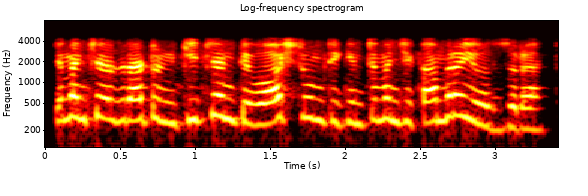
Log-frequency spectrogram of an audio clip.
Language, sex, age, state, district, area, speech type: Kashmiri, other, 18-30, Jammu and Kashmir, Bandipora, rural, conversation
